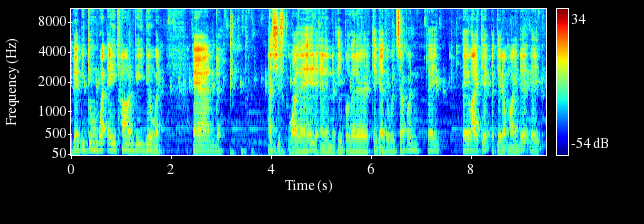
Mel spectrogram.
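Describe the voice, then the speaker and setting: Male game streamer, mid-pitched, loose slangy joking delivery, faint music underneath. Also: a bit bright. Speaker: live streamer. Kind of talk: casual livestream chat with stumbling read-aloud of game text.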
